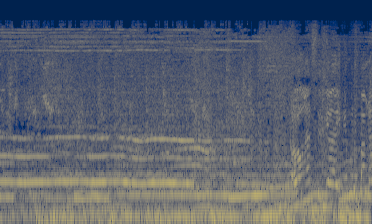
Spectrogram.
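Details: Gray wolves howl in long, smooth, overlapping tones that slide gently, with narration over them. Wolves howl to signal their position to packmates and to guard territory, and can recognise each other from afar.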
